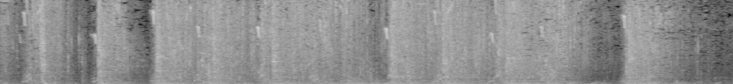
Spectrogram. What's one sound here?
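A pickaxe strikes a hard surface again and again.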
